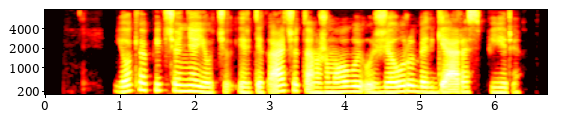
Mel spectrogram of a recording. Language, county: Lithuanian, Kaunas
